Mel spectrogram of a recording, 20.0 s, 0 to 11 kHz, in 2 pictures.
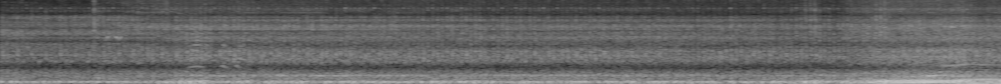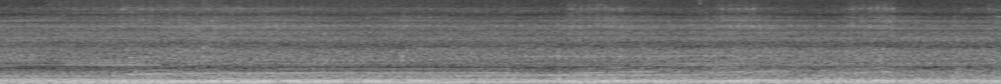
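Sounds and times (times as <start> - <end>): diesel tractor engines idling: 0.0 - 20.0
tractor engine revving: 0.0 - 20.0.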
